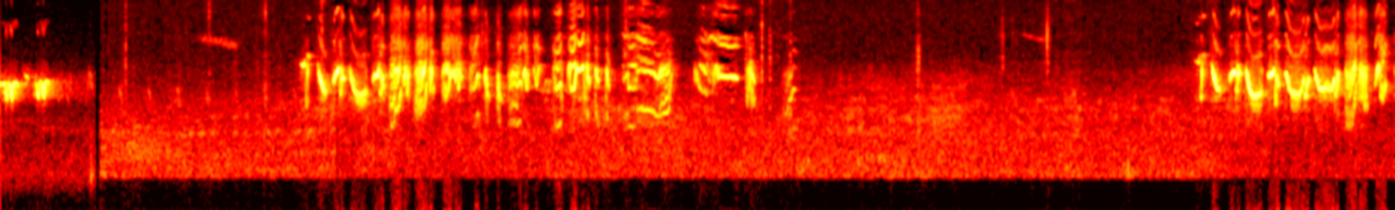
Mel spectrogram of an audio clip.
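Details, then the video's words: Red-throated thrush singing over a faint hiss. Bursts of jumbled, squeaky twittering with looping whistled notes alternate with quieter gaps, and a final lively burst closes the passage. "Red Thrush Singing.(Turdus ruficollis)."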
